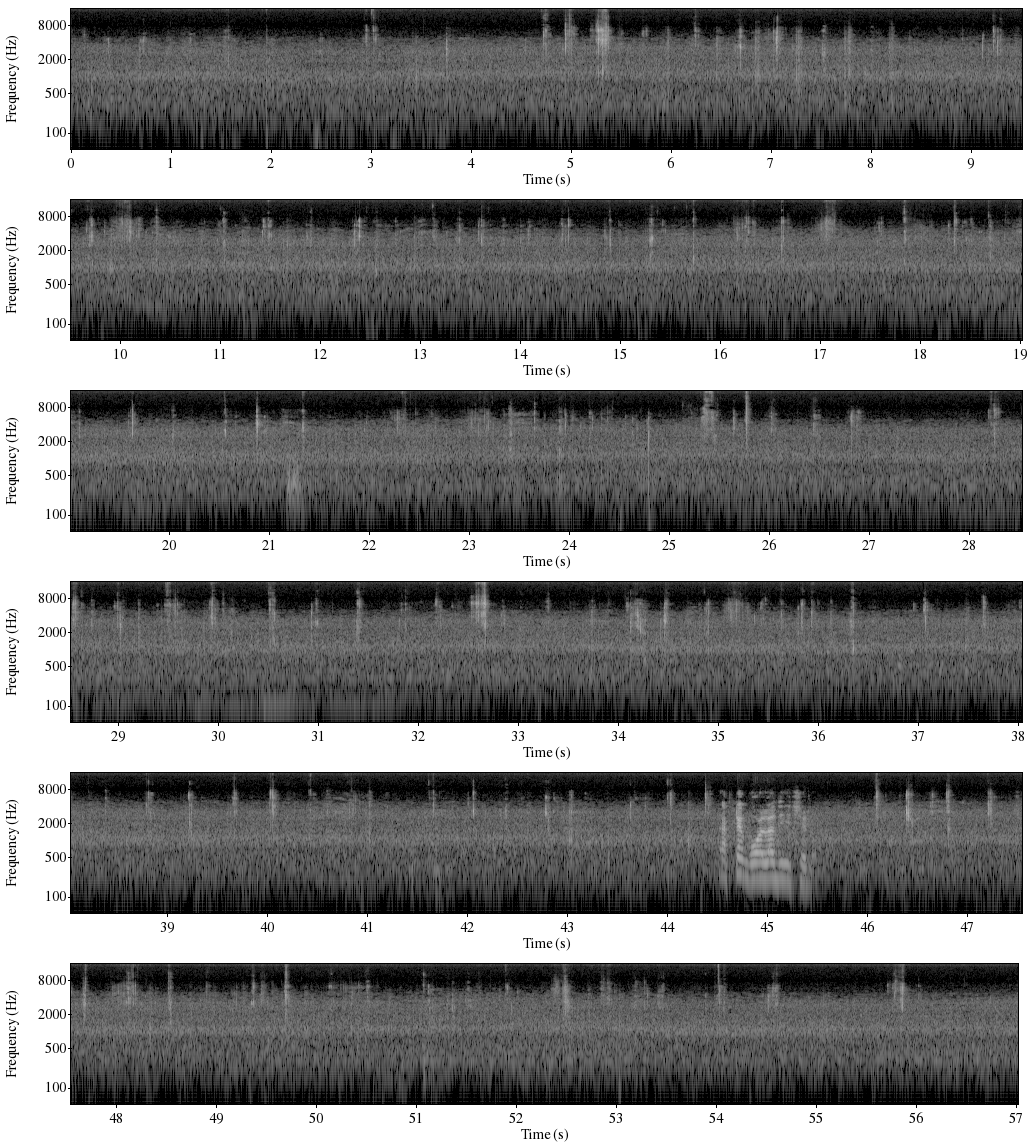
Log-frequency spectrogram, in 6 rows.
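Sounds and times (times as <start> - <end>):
close chewing and mouth sounds: 0.0 - 44.6, 45.6 - 57.0
mouth clicks and smacks: 46.0 - 54.8.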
